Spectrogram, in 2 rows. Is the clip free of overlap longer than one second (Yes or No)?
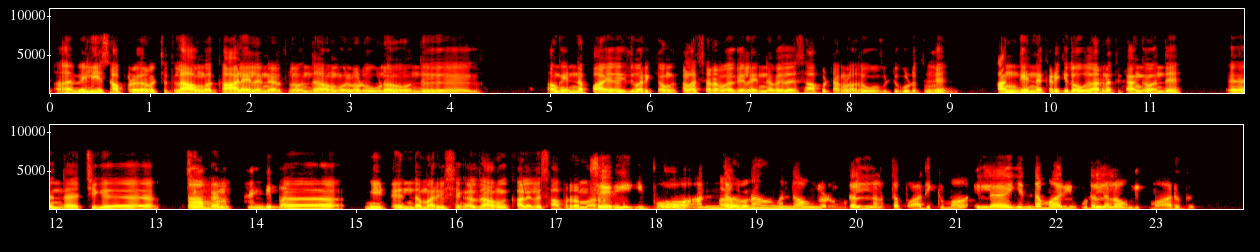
Yes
